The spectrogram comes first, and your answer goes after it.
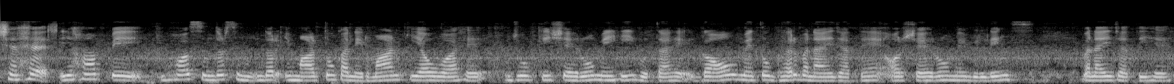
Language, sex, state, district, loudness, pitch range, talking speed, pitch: Hindi, female, Bihar, Darbhanga, -15 LUFS, 180-205 Hz, 165 wpm, 195 Hz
